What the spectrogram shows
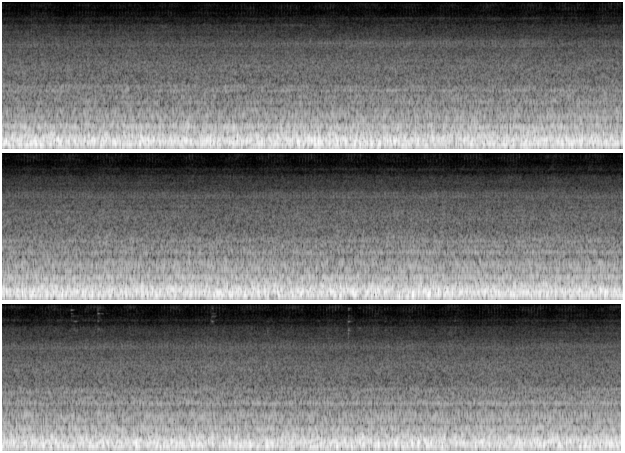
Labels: is the sound steady?
yes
